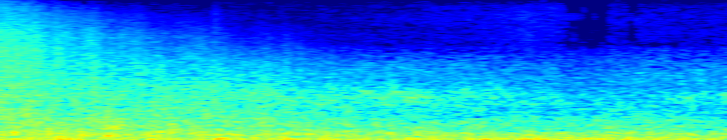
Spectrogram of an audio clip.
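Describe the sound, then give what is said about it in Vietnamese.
Rumbling thunder rolls through a storm, a dense, loud and continuous low roar with no distinct separate cracks, heard alone without any voices. “Tiếng sấm đì đùng, vang dội.”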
